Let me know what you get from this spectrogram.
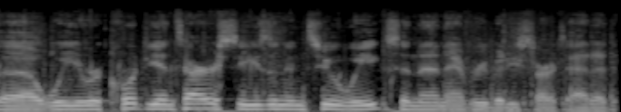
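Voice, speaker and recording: A man's fairly high voice, with ordinary pitch variation, comes through noticeable background noise. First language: Dutch. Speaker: gaming streamer. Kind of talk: casual live-stream chat. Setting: live stream.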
